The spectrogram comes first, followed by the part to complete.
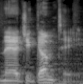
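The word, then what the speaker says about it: Nergigante: once again, very similar, they just dropped the U as is common in Japanese pronunciation anyway, so in the West, the name for your flagship monster is actually just Neru Gigante, so kind of easier to say.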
